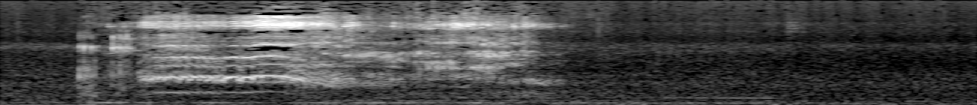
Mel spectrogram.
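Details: Wild boar piglet, one of a litter with a piglet on top of its sibling: a single drawn-out, wavering squeal lasting about three seconds, followed by quiet rustling and faint low background noise.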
